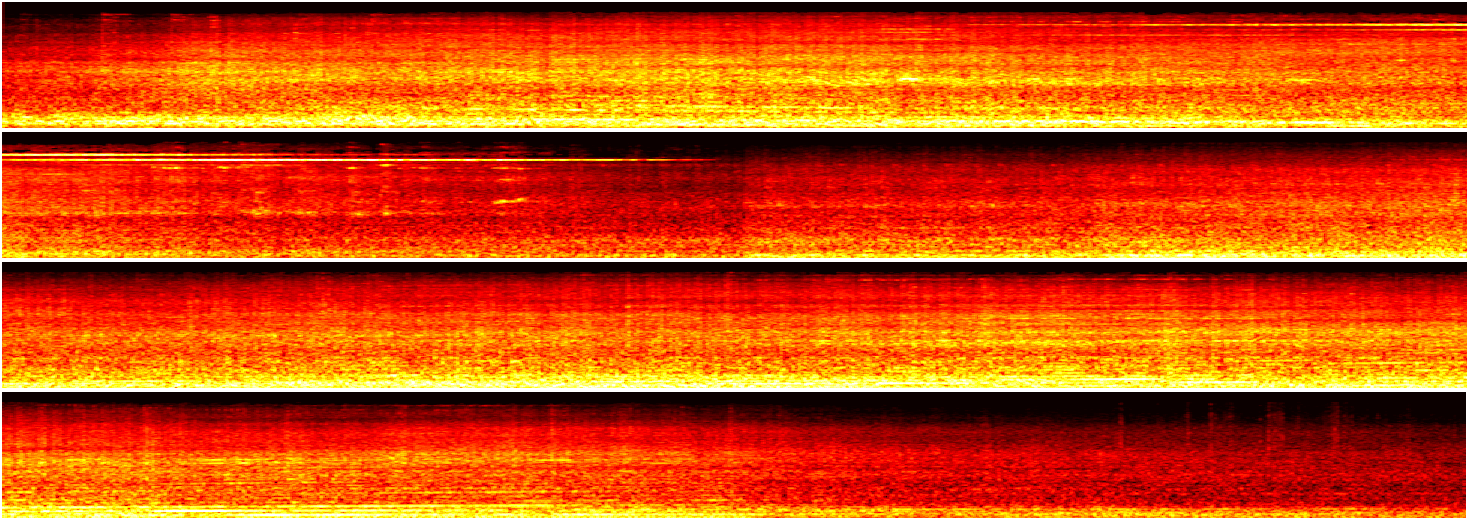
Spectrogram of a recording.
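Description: A train passing over a level crossing: a loud rumble and clatter of wheels on the rails, with a high wheel squeal about five to ten seconds in. The locomotive's engine note slides in pitch as it goes by. The sound fades over the last few seconds.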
